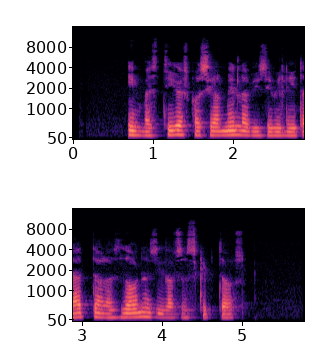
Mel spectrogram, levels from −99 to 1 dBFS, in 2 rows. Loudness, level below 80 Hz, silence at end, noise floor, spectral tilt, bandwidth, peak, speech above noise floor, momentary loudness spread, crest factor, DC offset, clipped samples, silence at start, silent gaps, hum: -31 LUFS; -80 dBFS; 0.8 s; -79 dBFS; -7.5 dB/octave; 8.8 kHz; -12 dBFS; 49 dB; 9 LU; 18 dB; under 0.1%; under 0.1%; 0.7 s; none; none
